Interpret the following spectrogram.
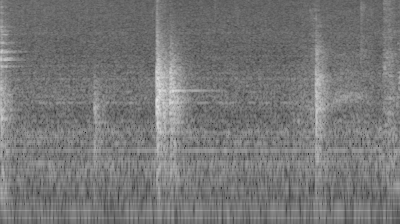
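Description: Wooden spoon knocking and scraping against a stainless steel pot while stirring rice: four sharp knocks, the loudest about one and a half seconds in with a short metallic ring.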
